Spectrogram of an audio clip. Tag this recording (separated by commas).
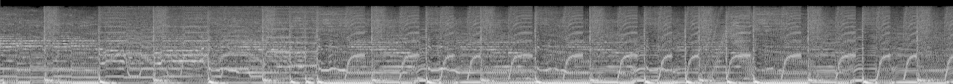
Dubstep, Music, Electronic music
